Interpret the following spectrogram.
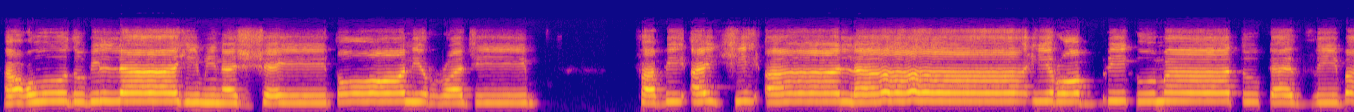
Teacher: इसको ये मुफख्खम रॉ है, तफखीम रॉ, इसको पुर करके पढ़ते हैं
